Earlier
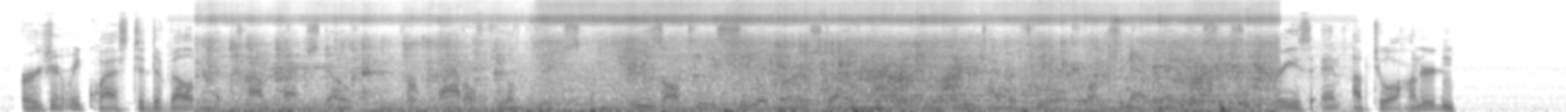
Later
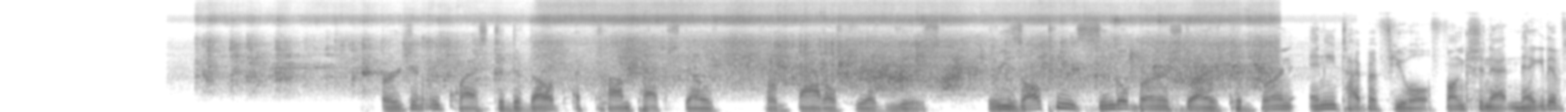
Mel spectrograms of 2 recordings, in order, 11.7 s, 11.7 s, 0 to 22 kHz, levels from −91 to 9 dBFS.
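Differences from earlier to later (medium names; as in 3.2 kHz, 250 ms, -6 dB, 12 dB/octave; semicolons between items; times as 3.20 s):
speech: entry +2.70 s; background: add inverse Chebyshev high-pass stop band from 300 Hz, stop band 60 dB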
